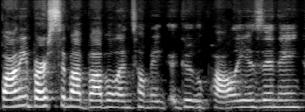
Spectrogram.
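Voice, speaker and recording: With a Louisiana accent, a woman speaks at a fairly high pitch. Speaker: educator presenting on virtual tours. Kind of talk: webinar presentation. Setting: live stream webinar. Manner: casual, many filler words.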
